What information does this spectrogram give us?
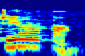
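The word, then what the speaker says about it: Δ: Rumusnya V sama dengan, ini bacanya segitiga ini delta.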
